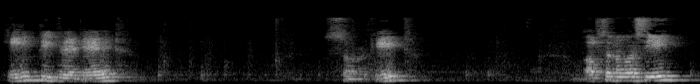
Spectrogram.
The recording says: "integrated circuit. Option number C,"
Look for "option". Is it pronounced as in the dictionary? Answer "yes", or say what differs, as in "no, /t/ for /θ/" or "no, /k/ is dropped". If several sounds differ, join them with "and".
no, /s/ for /ʃ/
